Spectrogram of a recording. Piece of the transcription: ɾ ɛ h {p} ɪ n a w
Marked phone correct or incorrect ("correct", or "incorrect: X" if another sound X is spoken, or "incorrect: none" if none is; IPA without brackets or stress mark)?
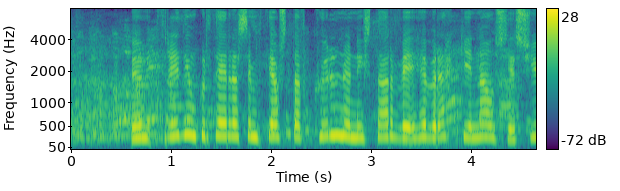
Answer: incorrect: c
